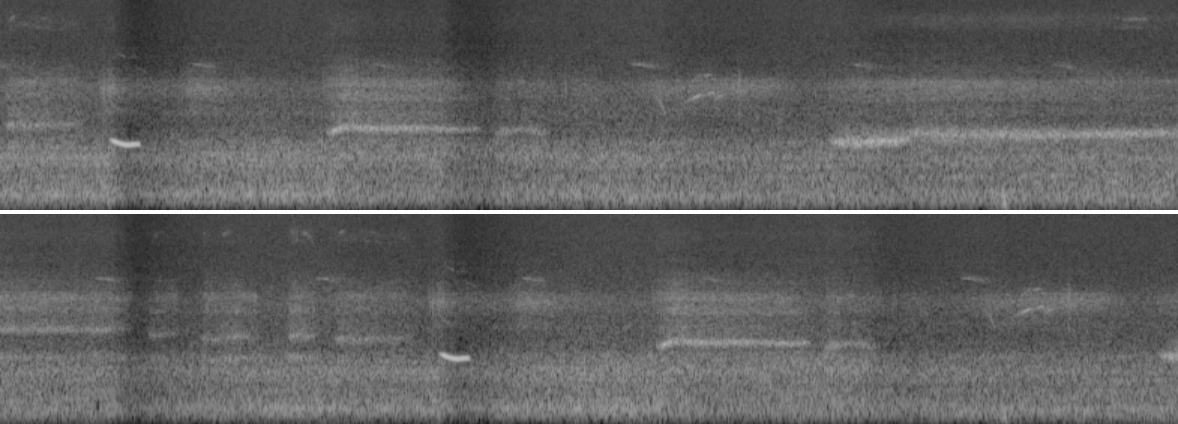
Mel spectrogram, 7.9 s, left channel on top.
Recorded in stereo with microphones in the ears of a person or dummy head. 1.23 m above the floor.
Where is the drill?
No drill in this recording.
